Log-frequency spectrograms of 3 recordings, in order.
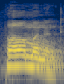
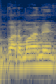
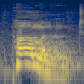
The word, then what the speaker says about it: permanent: इसलिए इसको परमानेंट नहीं बोलना है, हिंदी में लिखा उच्चारण दोस्तों। प में भी मैंने इसके सामने 2 डॉट्स डाल दिए, इंग्लिश वाले डॉट्स, और इसी को मैंने अंडरलाइन किया, यहीं पर स्ट्रेस है, इसको बोलेंगे परमानेंट।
